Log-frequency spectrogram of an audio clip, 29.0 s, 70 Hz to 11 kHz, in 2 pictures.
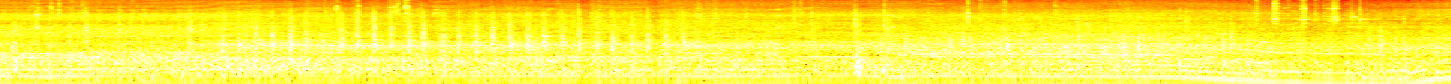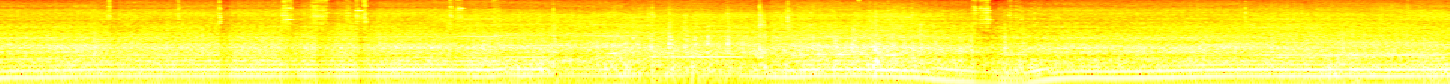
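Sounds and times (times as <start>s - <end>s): heavy diesel engine running: 0.0s - 29.0s
sharp metal clanks and clicks: 1.9s - 7.3s, 11.8s - 13.9s, 19.0s - 19.6s.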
